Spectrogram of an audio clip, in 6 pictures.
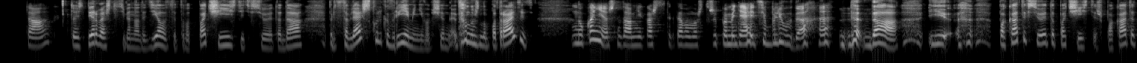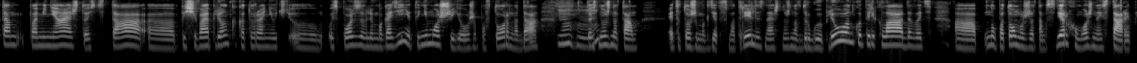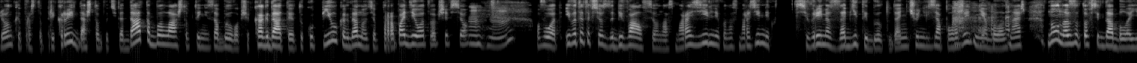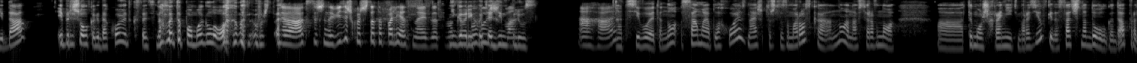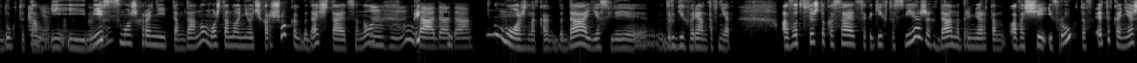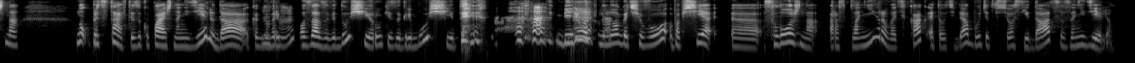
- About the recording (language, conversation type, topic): Russian, podcast, Как уменьшить пищевые отходы в семье?
- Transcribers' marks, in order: lip smack; laughing while speaking: "нужно"; laughing while speaking: "поменяете блюдо"; chuckle; laugh; "Слушай" said as "сушай"; laughing while speaking: "помогло, потому что"; laugh; swallow; laugh; laughing while speaking: "Ты"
